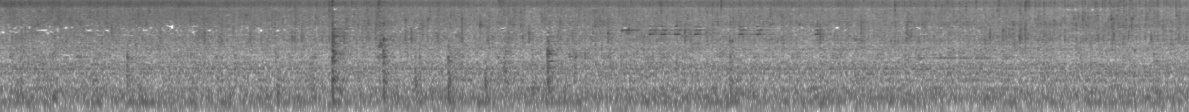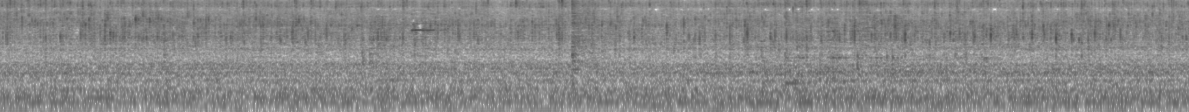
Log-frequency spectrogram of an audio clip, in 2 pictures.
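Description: Food sizzling steadily in a hot pan, with a few light knocks scattered through it.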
